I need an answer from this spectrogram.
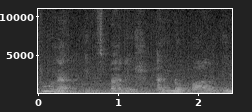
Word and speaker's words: tuna: Tuna, like the tuna fish, but it's tuna, T-U-N-A, in Spanish is the fruit, or nopal in the Nahuatl language.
